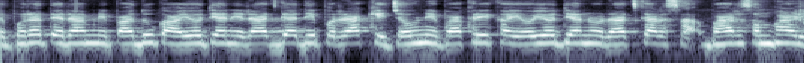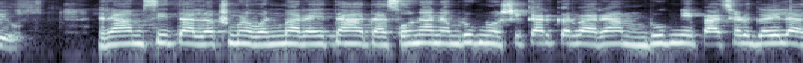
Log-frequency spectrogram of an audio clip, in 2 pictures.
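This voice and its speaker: A woman with a Gujarati accent reciting a devotional scripture story in steady, even recitation. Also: a little high. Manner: steady recitation, even delivery, quoted dialogue read without acting.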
